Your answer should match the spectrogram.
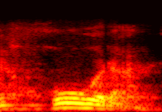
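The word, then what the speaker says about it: ὥρα: E tem aqui um acentozinho que torna isso gutural, então é Rora. Esse é o jeito que provavelmente se pronuncia mais próximo, é Rora.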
